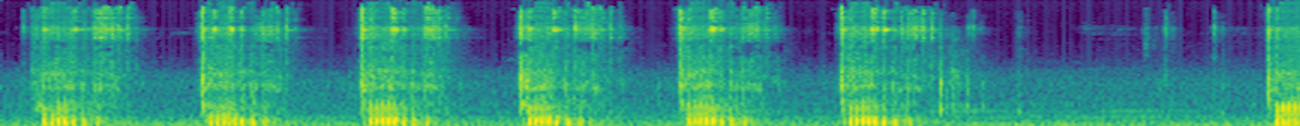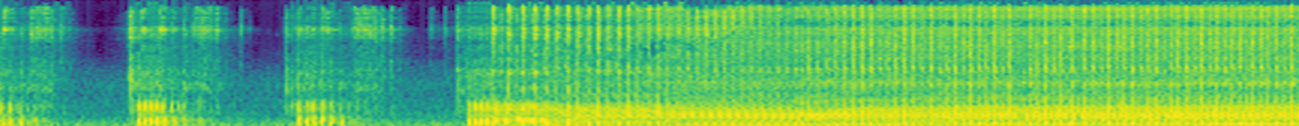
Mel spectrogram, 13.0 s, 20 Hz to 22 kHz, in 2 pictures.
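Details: Poulan 3750 chainsaw, previously ran erratically when warm, now fitted with an adapted Chinese carburetor at the same tune: about ten cord pulls, then catches and holds a smooth, even high buzz; runs properly.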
